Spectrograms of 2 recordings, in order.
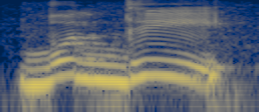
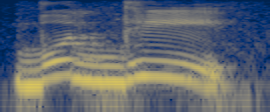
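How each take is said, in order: Both takes have the same delivery.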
